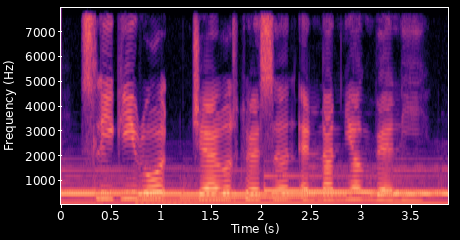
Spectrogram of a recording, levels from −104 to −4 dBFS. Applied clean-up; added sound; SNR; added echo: none; Piano; 0 dB; none.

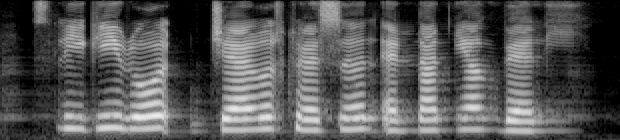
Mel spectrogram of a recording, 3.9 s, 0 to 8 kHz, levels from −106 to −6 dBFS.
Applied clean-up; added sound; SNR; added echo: neural mask model DeepFilterNet 3.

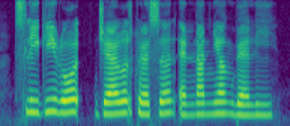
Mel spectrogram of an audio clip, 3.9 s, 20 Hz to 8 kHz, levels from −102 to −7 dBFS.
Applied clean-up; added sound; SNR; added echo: none; none; none; none.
